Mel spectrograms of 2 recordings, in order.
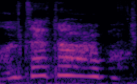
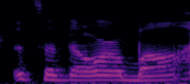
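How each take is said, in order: First: High, squeaky adoring voice; playful baby-voice gushing; cutesy gushing. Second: Said in the usual way. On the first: Pretend. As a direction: repeat it as a high-pitched coo. Repeats it in a cutesy voice.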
